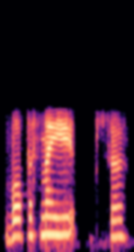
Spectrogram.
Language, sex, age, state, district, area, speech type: Kashmiri, female, 18-30, Jammu and Kashmir, Anantnag, rural, conversation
